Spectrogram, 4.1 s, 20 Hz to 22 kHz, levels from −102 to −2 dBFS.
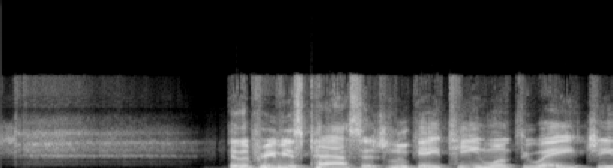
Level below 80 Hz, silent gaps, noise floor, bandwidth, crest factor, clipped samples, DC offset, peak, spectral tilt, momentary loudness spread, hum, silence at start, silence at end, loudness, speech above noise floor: -62 dBFS; none; -52 dBFS; 12.5 kHz; 20 dB; under 0.1%; under 0.1%; -2 dBFS; -2.5 dB/octave; 18 LU; none; 0 s; 0 s; -18 LUFS; 31 dB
